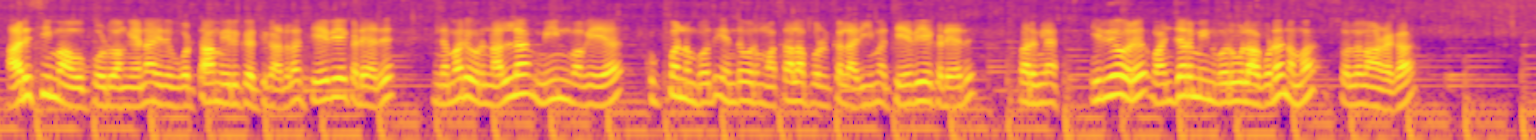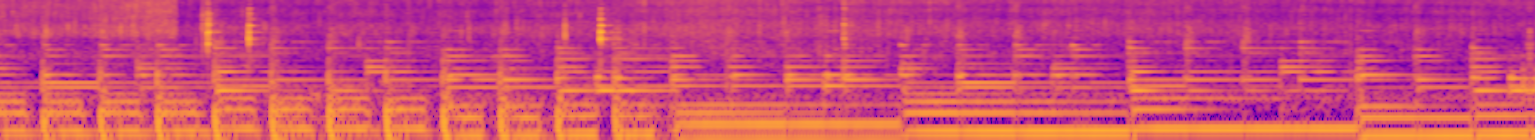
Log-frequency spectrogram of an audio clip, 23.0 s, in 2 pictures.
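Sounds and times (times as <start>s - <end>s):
fish sizzling in oil: 0.0s - 23.0s
soft background music: 0.0s - 23.0s
spatula tapping on pan: 16.0s - 16.4s.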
